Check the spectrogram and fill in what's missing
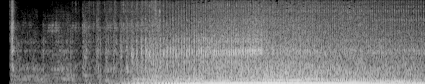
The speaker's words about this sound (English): So they brought some tractors.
